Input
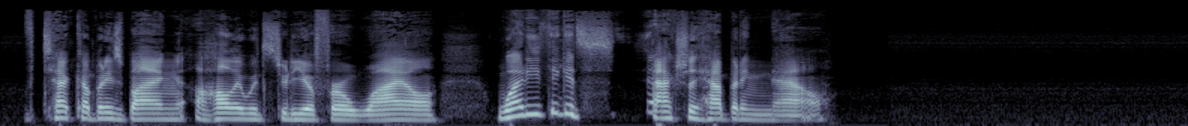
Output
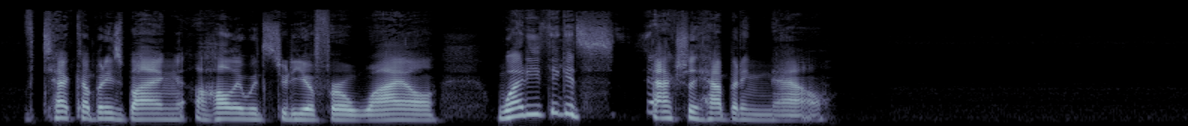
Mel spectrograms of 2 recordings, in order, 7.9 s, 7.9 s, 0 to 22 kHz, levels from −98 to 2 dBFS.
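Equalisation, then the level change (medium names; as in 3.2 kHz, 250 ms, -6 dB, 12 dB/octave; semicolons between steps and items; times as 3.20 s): high-pass 95 Hz; -7.5 dB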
